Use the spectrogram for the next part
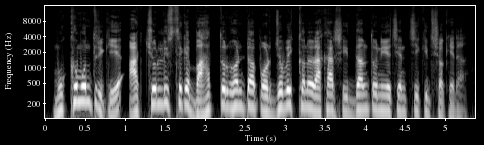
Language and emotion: Bengali, neutral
